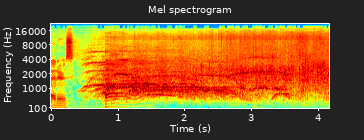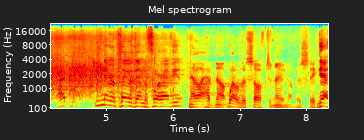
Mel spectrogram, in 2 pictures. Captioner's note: cheers and applause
